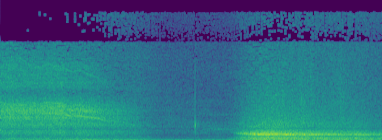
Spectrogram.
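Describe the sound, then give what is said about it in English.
A slow deep breath drawn into the stomach during a guided meditation at an Easter Sunday service: a long airy hiss, a brief lull marked by a tiny click, then a louder, rougher rush of breath. “Take a deep breath into your stomach.”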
